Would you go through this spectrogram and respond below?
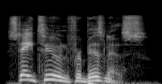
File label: Tuned 4 Business M, Broadcast, announcer, breakaway, male; VoiceBox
